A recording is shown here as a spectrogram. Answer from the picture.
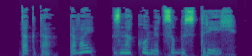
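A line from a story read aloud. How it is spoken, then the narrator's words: Suggesting after long pause. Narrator (Russian): после довольно продолжительной паузы предложил Ивар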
